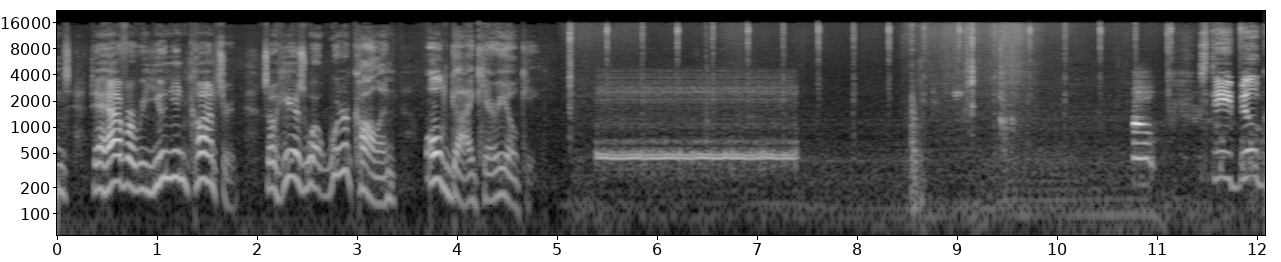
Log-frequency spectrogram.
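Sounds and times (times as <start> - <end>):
telephone ringback tone: 5.4 - 7.4.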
